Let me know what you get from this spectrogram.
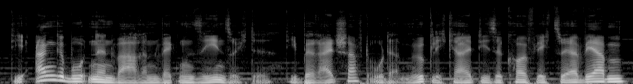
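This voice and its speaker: A man reading scripted explanatory narration in a measured, solemn manner. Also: low-pitched, vocal fry, dark tone. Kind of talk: scripted narration of a dream-symbol lexicon. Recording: music bed under the voice. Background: background music.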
